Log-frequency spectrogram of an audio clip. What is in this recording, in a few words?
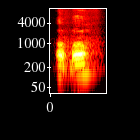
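"okpo", Nigerian Pidgin, male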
